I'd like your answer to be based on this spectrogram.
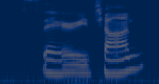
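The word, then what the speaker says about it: Seiri-chan: And it's pronounced how? – Sari Chan. S-E-I. Sari Chan.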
